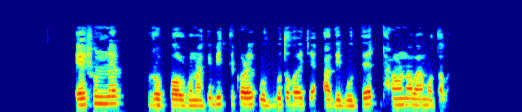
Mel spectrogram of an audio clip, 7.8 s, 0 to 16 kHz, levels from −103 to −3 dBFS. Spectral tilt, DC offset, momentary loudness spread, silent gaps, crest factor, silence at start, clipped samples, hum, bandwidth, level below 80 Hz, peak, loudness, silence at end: -7 dB/octave; under 0.1%; 7 LU; 1.87-2.20 s, 2.51-2.55 s, 3.38-3.43 s, 4.78-4.82 s, 5.37-5.41 s; 18 dB; 1.15 s; under 0.1%; none; 7.2 kHz; -60 dBFS; -6 dBFS; -24 LUFS; 1.2 s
